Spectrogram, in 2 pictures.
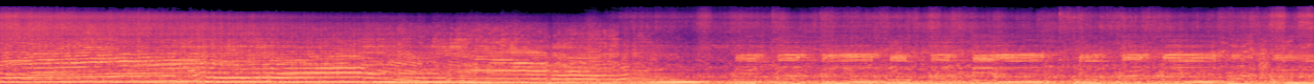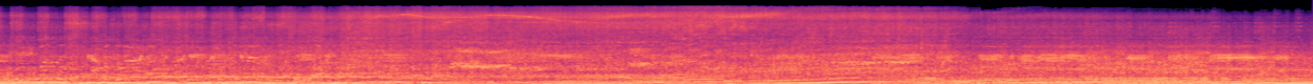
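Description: Race car engines at full throttle in a drag race, their pitch climbing and then dropping back at each gear change as the cars pull away. Later another pair of cars launches, and the pitch climbs again near the end.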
